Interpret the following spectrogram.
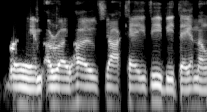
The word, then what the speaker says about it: Araujo: Yeah, and if you knew some Spanish, you'd know that the J's are her, isn't it? The H.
